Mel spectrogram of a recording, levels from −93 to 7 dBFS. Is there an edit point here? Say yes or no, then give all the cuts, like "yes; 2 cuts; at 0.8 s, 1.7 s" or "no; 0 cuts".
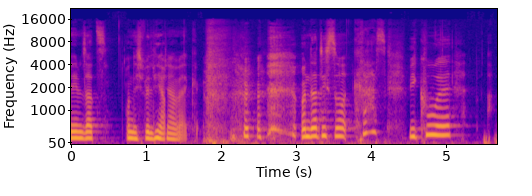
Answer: yes; 2 cuts; at 1.2 s, 3.3 s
